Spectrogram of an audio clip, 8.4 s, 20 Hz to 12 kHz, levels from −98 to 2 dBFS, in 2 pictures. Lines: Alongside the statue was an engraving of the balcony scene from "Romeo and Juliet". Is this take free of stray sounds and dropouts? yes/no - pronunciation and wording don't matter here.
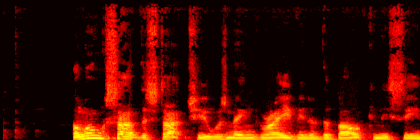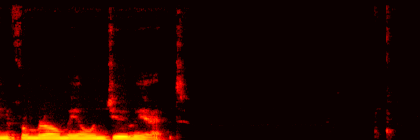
yes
